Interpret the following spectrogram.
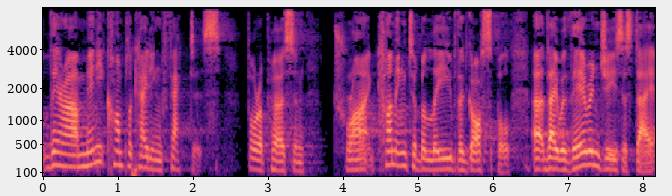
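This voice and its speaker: A man's voice: fairly high pitch, creaky, fairly bright tone. A man preaching a sermon as pastor, earnest and explanatory, asking his congregation rhetorical questions. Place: church. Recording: church hall reverb, dull lo-fi sound.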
